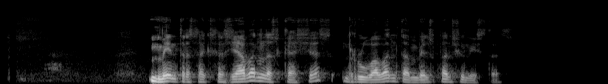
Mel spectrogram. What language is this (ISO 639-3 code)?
cat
